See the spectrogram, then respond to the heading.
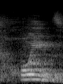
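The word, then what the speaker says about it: Heun: It's Hoyne's method. Apparently rhymes with coin.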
